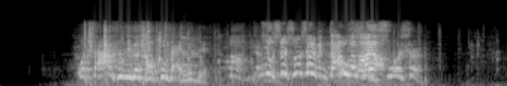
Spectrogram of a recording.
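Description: An elderly man shouts angrily.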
